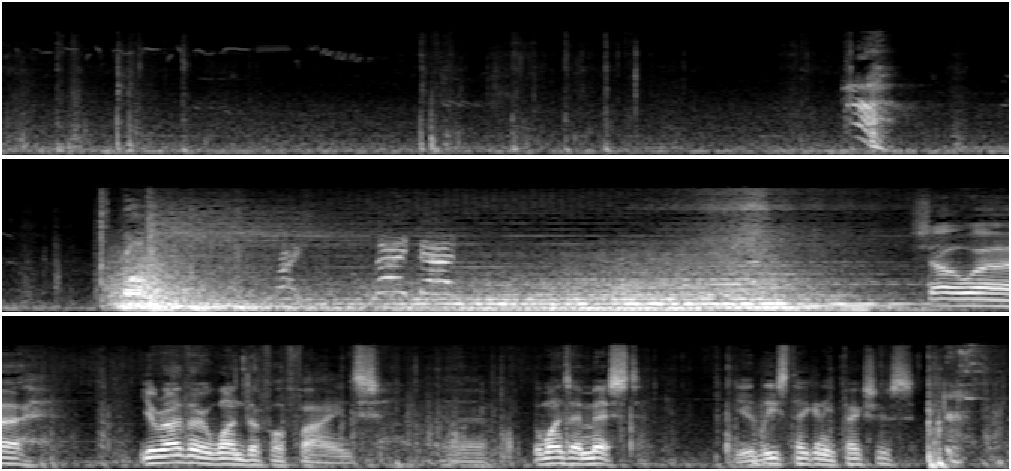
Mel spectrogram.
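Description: Footsteps scuff on stone and dirt.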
